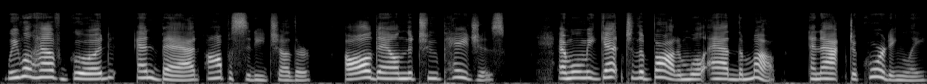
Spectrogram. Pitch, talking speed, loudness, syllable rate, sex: 255 Hz, 180 wpm, -18 LUFS, 4.8 syllables/s, female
